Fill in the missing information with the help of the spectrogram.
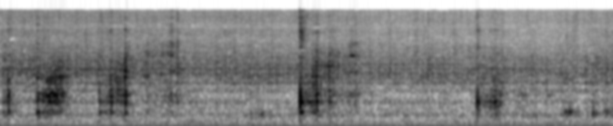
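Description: Herb pancakes sizzling steadily in the pan, with a metal spoon clinking and scraping in a stoneware bowl four times.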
